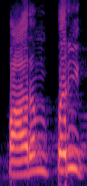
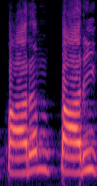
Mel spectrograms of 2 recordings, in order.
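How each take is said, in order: First: The second syllable has a short 'pa' vowel. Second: The second syllable has a long 'paa' vowel. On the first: The speaker calls it right. "पारंपरिक असा यायला पाहिजे" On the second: The speaker calls it wrong. "आपण पारंपरिक असं म्हणत होतो माहिती आहे पूर्वी"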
